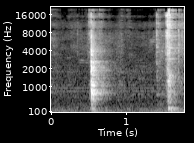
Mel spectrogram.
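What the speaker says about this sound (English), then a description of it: "slicing it this way." Two sharp knife strikes on a cutting board, spaced about a second apart, as ginger is sliced; crisp, close and fairly loud with quiet between cuts.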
